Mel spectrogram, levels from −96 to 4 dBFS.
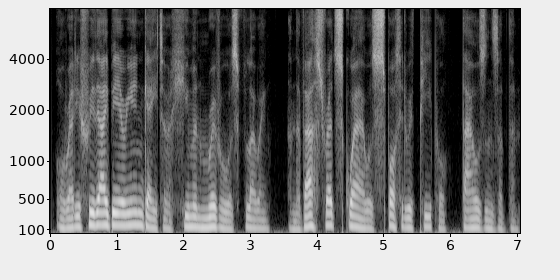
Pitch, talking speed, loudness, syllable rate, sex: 125 Hz, 185 wpm, -18 LUFS, 5.1 syllables/s, male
